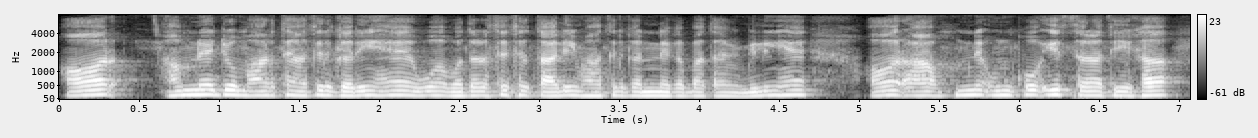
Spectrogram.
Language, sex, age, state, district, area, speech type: Urdu, male, 18-30, Delhi, Central Delhi, urban, spontaneous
